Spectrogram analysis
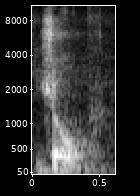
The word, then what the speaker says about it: Job: But I listened to some sermons of preachers from the West, and I noticed that they used to pronounce the name as Job. So Job seems to be the right pronunciation.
